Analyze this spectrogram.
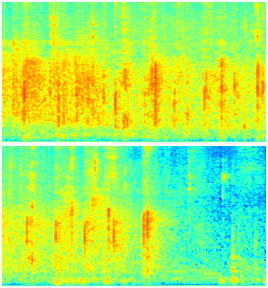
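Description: A church audience applauds to welcome a preacher, with dense, steady clapping from many hands that thins out and fades toward the end.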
